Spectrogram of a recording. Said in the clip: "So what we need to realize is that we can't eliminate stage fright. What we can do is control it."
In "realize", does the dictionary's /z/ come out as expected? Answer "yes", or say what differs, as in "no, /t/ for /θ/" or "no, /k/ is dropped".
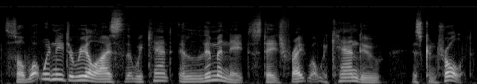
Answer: no, /z/ is dropped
